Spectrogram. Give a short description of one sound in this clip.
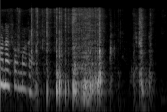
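Tape tears off a cardboard box.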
